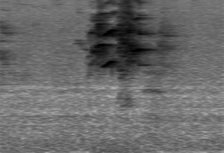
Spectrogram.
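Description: A bird chirping: a short burst of high, wavering chirps about a second in.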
